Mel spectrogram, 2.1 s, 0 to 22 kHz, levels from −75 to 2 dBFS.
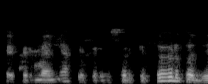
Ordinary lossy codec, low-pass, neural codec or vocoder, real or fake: MP3, 32 kbps; 5.4 kHz; none; real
